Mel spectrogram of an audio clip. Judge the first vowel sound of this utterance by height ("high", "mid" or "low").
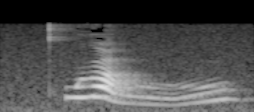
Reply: high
